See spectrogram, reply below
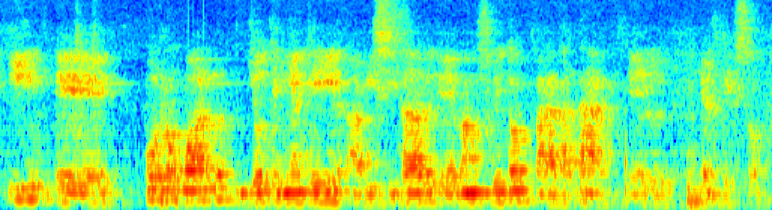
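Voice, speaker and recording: Man, panelist, explaining at a conference, mid-pitch voice, far from the mic in a booming hall. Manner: explanatory, tags points with "¿eh?" and "muy bien". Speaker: panelist at an academic round table. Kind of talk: conference presentation. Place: large auditorium. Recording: echoey hall picked up from far off, faint noise.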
